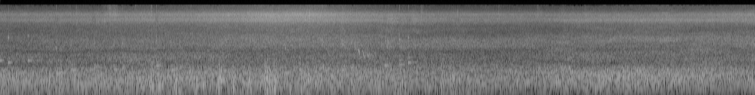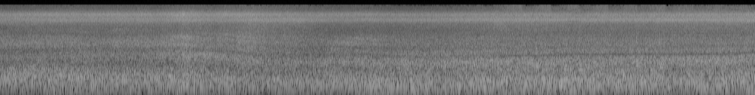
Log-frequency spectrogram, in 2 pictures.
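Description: Ocean surf breaking on a sandy beach: a steady, unbroken rushing of waves, with wind buffeting the microphone.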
